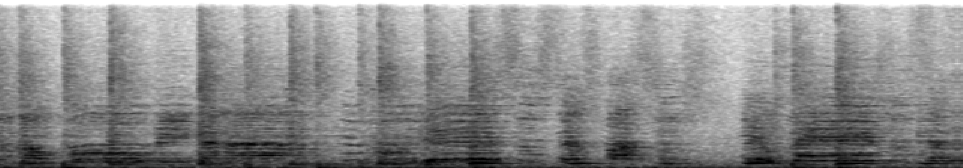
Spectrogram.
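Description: Youth choir singing, a run of short held notes with crisp attacks between them.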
